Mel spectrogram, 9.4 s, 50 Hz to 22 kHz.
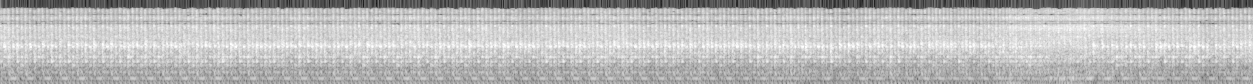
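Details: First start of rebuilt 1.9L AAZ turbodiesel swapped into 1986 VW Vanagon Syncro, after bleeding injectors, temporary glow plug power and cold-start cable pulled; even diesel clatter at steady idle, not stumbling or dying, healthy.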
